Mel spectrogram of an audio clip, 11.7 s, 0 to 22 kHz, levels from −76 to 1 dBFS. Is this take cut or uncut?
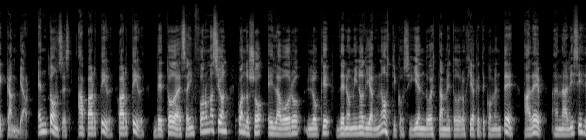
cut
